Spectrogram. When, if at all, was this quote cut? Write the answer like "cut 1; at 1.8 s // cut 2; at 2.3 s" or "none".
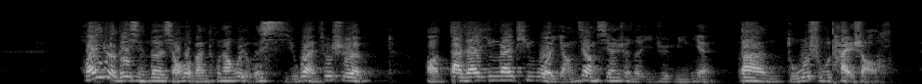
cut 1; at 4.2 s // cut 2; at 7.4 s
